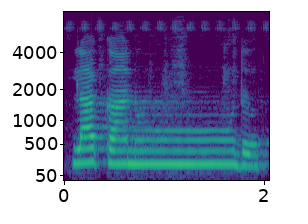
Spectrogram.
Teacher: دال کو ہلا کر کلکلا کر کے پڑھیں گے کیونکہ دال وقف کی وجہ سے ساکن ہو رہی ہے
